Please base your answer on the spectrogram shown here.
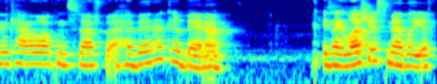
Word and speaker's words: Havana Cabana: I can't even pronounce the name wrong, but Havana Cabana. I keep adding another N in that word.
